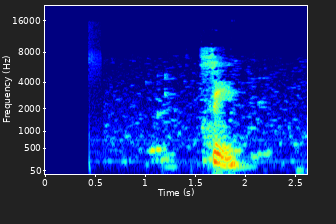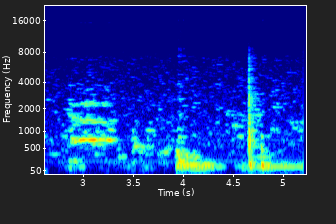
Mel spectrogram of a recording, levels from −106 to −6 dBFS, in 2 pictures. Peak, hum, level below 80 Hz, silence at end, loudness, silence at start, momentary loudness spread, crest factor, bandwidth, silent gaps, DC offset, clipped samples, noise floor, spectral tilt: -18 dBFS; none; -78 dBFS; 0 s; -41 LUFS; 1.05 s; 24 LU; 26 dB; 9 kHz; none; under 0.1%; under 0.1%; -73 dBFS; -5.5 dB/octave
